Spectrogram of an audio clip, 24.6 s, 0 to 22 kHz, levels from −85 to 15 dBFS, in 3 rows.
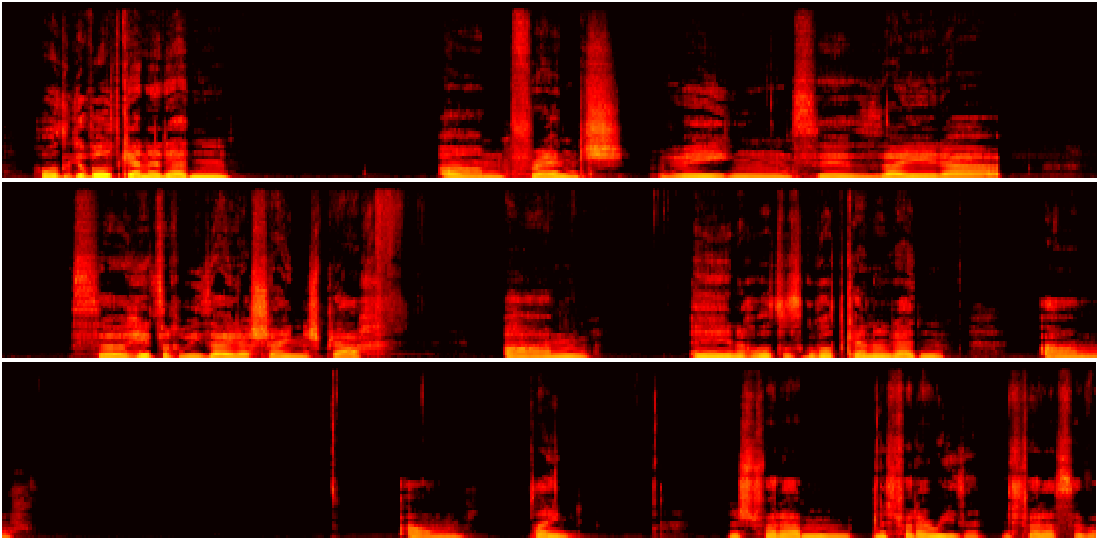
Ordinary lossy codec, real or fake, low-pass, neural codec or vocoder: none; real; none; none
